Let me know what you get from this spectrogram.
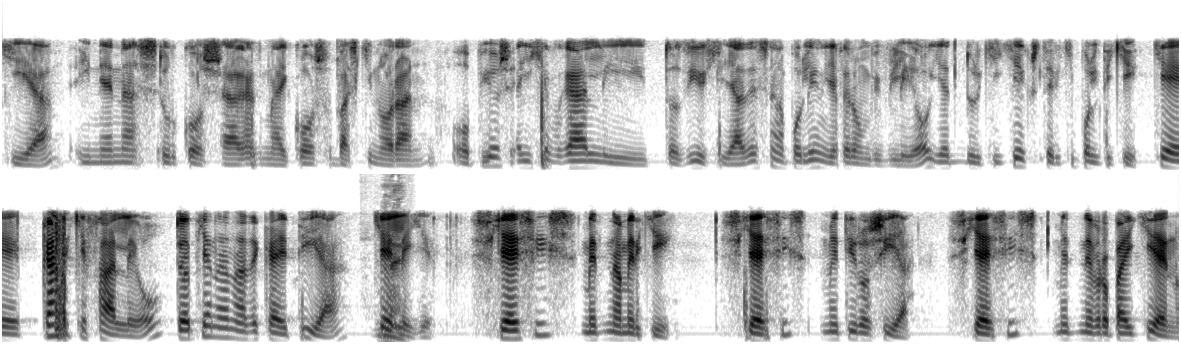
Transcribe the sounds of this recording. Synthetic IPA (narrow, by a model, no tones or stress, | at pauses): ciɐinee̞nɐst̪uɾko̞sɐɣɐðimɐiko̞sbɐscino̞ɾɐno̞̰ːpio̞siçe̞vɣɐlit̪o̞ðio̞çiʎɐðe̞se̞nɐpo̞lienðiɐfe̞ɾo̞ɱvivlio̞ʝɐt̪id̪uɾcicie̞ksot̪e̞ɾicipo̞lit̪icice̞kɐθe̞ce̞fɐle̞o̞t̪oe̞pçɐnɐnɐðe̞kɐe̞t̪iɐ | cele̞ʝe̞ | sçe̞sisme̞t̪inɐme̞ɾici | sçe̞sisme̞t̪iɾo̞siɐ | sçe̞sizme̞t̪ine̞vɾo̞pɐicie̞no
